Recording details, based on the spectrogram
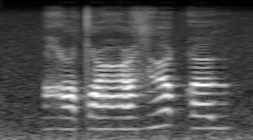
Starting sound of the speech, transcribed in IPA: ʁ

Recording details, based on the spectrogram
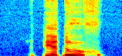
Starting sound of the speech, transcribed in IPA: pʲ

